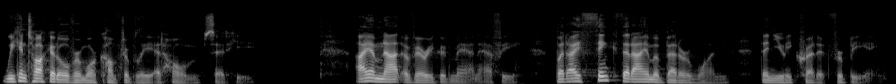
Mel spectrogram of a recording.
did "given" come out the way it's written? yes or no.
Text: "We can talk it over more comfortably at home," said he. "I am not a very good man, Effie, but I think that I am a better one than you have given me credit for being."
no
